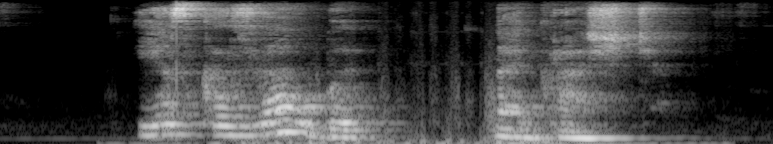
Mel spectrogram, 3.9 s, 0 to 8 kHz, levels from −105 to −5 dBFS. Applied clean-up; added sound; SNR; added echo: neural separator model SepFormer DNS4.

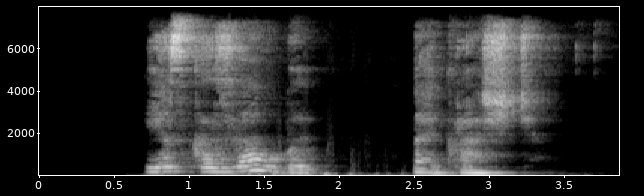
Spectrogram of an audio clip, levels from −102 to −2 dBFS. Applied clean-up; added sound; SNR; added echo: neural mask model DeepFilterNet 3.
